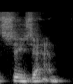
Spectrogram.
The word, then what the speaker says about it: C-SAAHN: Well, that stands for Center for the Study of Art, Architecture, History, and Nature, and I pronounce it C-SAAHN.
